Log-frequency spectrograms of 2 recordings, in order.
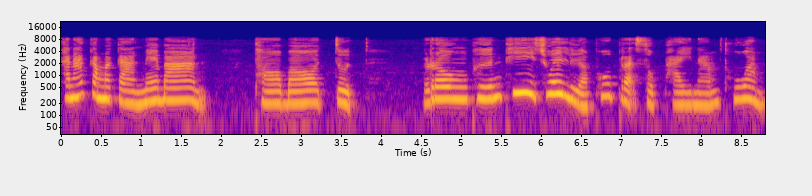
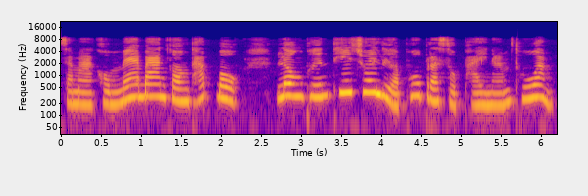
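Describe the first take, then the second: First: ทบ. spelled out letter by letter, then จุด for the dot; abbreviation as written. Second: กองทัพบก said as complete words; abbreviation in full. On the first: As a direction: read ทบ. as the letter names thor-bor plus "jut". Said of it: "คำที่ใช้อักษรย่อ". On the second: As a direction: model reading with กองทัพบก spoken out in full. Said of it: "ต้องอ่านออกเสียงว่า". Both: Shown as a demonstration.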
